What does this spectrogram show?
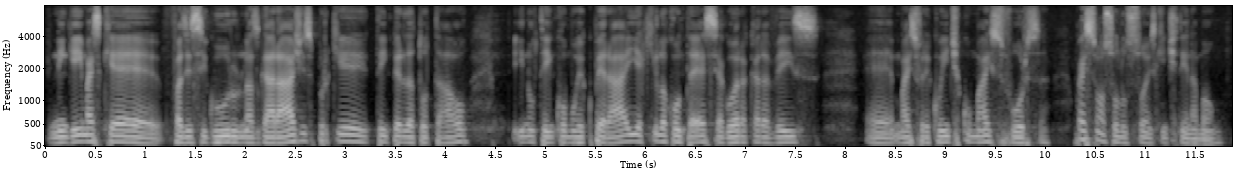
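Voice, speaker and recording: A man's voice: medium pitch, steady tone, moderate pace. A man with a Brazilian accent moderating a forum panel in a conversational way, stringing one question after another. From Santos, Brazil. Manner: inquisitive, strings questions together.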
